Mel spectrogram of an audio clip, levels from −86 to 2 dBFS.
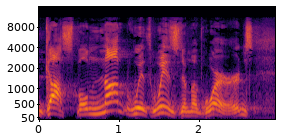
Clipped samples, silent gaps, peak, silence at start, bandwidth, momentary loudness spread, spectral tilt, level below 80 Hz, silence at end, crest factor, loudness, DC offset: under 0.1%; none; -4 dBFS; 0 s; 11.5 kHz; 6 LU; -2 dB/octave; -70 dBFS; 0 s; 20 dB; -24 LUFS; under 0.1%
